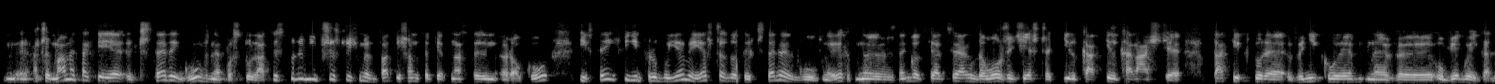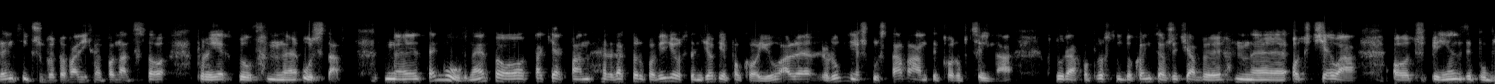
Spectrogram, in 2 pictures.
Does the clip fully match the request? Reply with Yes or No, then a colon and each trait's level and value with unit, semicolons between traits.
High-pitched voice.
No: low, 135 Hz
